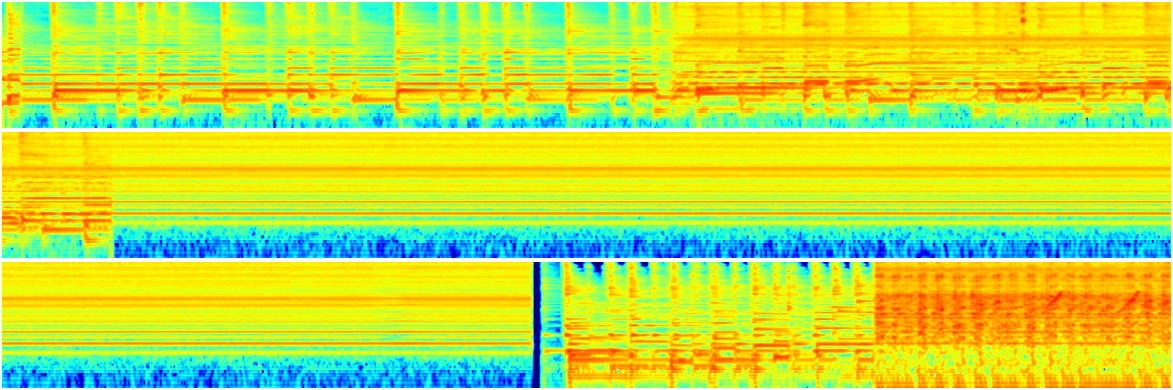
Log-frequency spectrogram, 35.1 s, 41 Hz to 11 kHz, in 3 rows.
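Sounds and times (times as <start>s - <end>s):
strummed guitar music: 0.0s - 12.8s, 28.8s - 33.2s
held electronic chord drone: 6.6s - 28.7s.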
